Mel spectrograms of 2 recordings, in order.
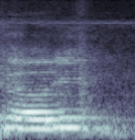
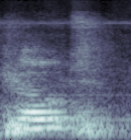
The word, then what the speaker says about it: Cote: My name is Cody. C O T E. It's not pronounced coat.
